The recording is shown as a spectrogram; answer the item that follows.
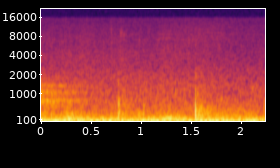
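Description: A hush between percussion strokes: the ring of a struck percussion instrument fades out in the first moments, then two faint taps sound about a second and a second and a half in.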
